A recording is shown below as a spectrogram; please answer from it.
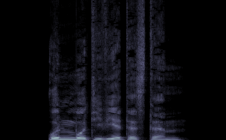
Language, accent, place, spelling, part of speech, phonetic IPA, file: German, Germany, Berlin, unmotiviertestem, adjective, [ˈʊnmotiˌviːɐ̯təstəm], De-unmotiviertestem.ogg
- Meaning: strong dative masculine/neuter singular superlative degree of unmotiviert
